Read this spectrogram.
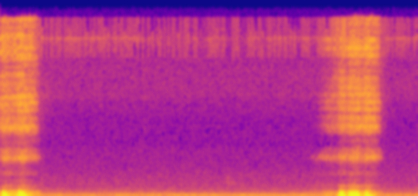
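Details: Poodle asleep with its head resting on a person's arm, snoring: two short rasping breaths, one at the very start and another about three seconds later, each made of rapid fluttering pulses, with near silence between them.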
